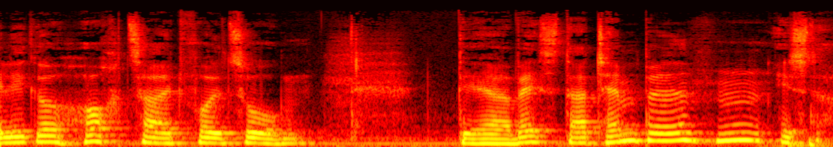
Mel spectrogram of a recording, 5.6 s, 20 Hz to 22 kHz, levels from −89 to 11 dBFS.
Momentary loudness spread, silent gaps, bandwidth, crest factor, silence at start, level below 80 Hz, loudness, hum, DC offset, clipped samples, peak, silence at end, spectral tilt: 17 LU; none; 15.5 kHz; 12 dB; 0 s; -40 dBFS; -16 LUFS; none; under 0.1%; under 0.1%; -4 dBFS; 0 s; -6.5 dB/octave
